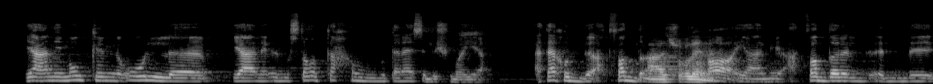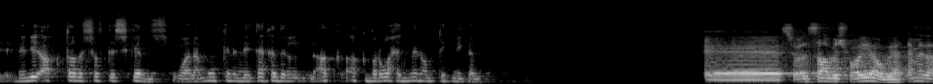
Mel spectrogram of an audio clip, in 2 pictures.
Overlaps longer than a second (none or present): none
